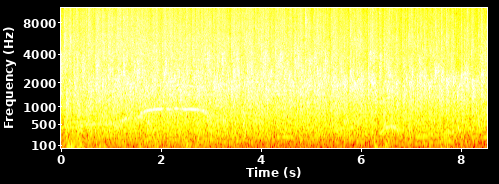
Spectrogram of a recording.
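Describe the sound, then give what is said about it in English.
A comedy audience applauds loudly as a comedian comes on stage, a dense, unbroken wash of clapping that holds steady throughout. “will you please welcome, I don't like him at all, the amazing Christian Riley!”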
